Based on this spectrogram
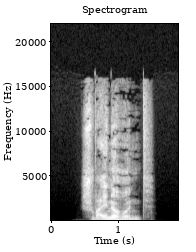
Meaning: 1. the working dog of a swine-herd 2. bastard
- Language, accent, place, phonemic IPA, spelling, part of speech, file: German, Germany, Berlin, /ˈʃvaɪ̯nəhʊnt/, Schweinehund, noun, De-Schweinehund.ogg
